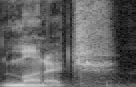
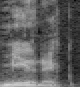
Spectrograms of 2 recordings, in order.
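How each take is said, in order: First: The word is pronounced in an unusual way. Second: The word is pronounced in the standard way. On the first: The speaker calls it wrong. "he he pronounced it Munich" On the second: The speaker calls it right. "It's Munich"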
